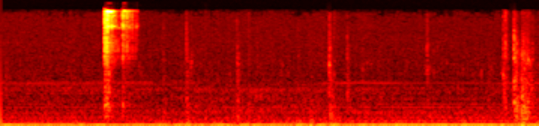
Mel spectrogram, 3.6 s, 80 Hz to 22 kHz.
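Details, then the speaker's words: 9th-gen Honda Civic Si with new Hasport 70A rear motor mount, GoPro in cabin at idle: steady low rumble with faint even buzz, a few light rattles from a water bottle; mild engine mount vibration. "So as you can hear, it's a little rattle, tiny bit. Ain't nothing too crazy."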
